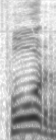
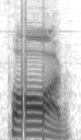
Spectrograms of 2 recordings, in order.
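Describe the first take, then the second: First: फॉर said with a closed "oh", like "four"; wrong long-O reading. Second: फॉर said with an open "aw"; open O reading. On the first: Teacher rejects this reading for students, फॉर as "fohr". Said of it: "फॉर नहीं". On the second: Teacher gives students the correct reading, फॉर as "fawr". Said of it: "इसे पढ़ते हैं फॉर". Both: Shown as a demonstration.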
